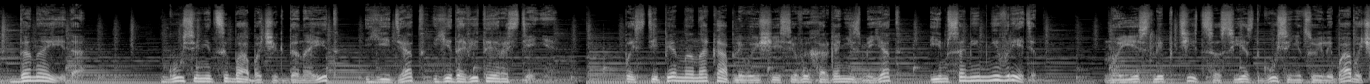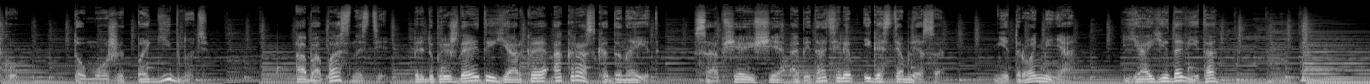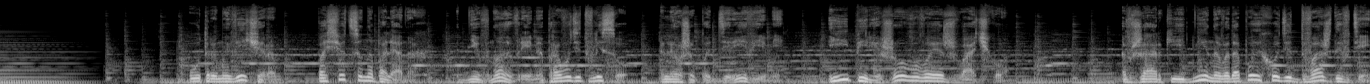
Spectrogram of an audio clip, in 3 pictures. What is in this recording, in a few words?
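Russian narration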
